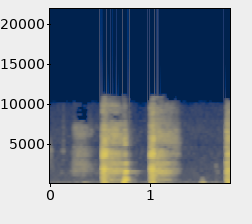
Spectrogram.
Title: 5 month old baby copying mummy coughing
